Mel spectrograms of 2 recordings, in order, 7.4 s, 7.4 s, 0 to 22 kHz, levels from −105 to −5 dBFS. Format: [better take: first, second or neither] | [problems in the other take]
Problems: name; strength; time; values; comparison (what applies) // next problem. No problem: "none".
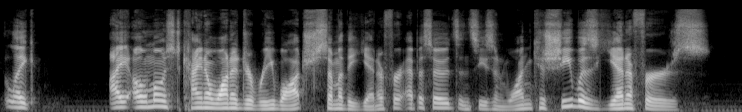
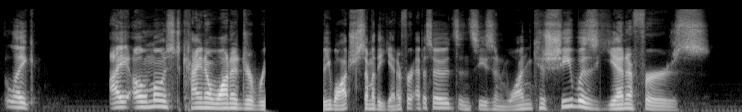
first | audio freezing; at 2.5 s for 0.5 s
